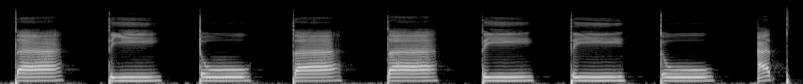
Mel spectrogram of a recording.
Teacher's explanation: Dari segi nafas dia sifatnya hams, tapi kadarnya bukan mengalir nafas, cukup hanya terpercik saja. Dipercikan saja nafasnya, dipercikan saja nafasnya.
